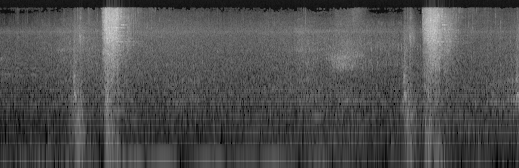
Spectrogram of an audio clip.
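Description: A creature growls as it approaches.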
